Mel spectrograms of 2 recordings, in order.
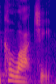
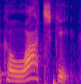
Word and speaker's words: kolache: the traditional Czechoslovakian pastry the kolache at least that's how we pronounce it in Austin home to K smq but people in Montgomery Minnesota might know best they're the fruitful delicacy is called the kolache and montgomery is the kawatche key capital of the world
